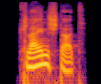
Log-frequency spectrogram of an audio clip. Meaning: 1. small town (in Germany, specifically a town of 5000–20,000 inhabitants) 2. township
- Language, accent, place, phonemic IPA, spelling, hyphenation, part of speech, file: German, Germany, Berlin, /ˈklaɪ̯nˌʃtat/, Kleinstadt, Klein‧stadt, noun, De-Kleinstadt.ogg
